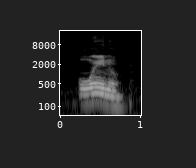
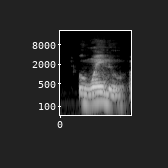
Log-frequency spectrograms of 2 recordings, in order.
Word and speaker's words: Onwenu: How do you say it? – Onwenu. – Onwenu, okay.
